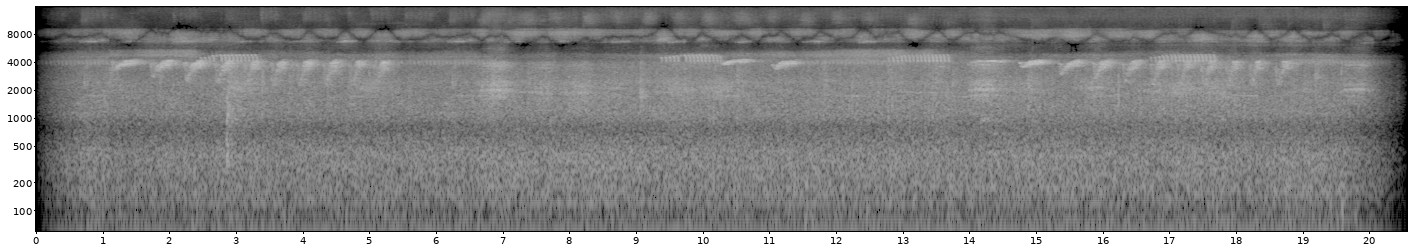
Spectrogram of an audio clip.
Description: Myrmotherula hauxwelli, song, S. America Eastern Lowlands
